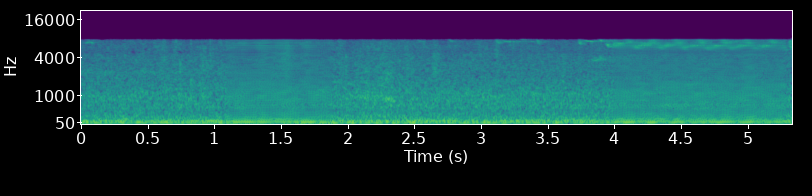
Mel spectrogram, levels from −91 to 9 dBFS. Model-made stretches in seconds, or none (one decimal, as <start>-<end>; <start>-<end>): 1.1-1.9; 4.0-5.3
